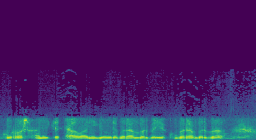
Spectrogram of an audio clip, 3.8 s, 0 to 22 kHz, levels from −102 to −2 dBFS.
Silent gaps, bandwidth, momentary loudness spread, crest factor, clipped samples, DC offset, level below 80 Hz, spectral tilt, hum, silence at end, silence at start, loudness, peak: none; 3.8 kHz; 5 LU; 16 dB; under 0.1%; under 0.1%; -70 dBFS; -7 dB/octave; none; 0 s; 0.05 s; -17 LUFS; 0 dBFS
